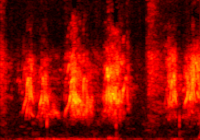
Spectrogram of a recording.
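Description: Birds calling in a quick run of short calls, about four a second.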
